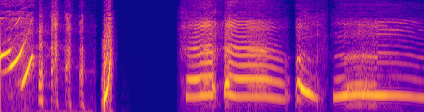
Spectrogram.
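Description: A quick rising cartoon sound effect and a few short pops, then, after a pause, a baby crying in long wails that fall in pitch.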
